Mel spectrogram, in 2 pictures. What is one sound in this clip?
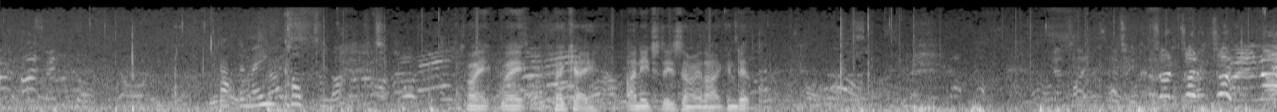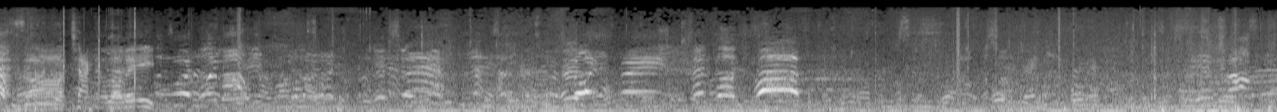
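Young men shout and call out across an open playing field.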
